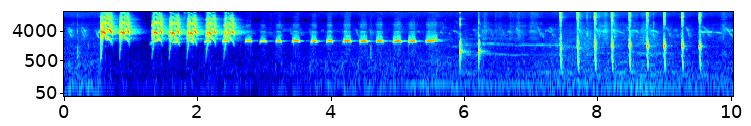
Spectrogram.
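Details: Indian ringneck parakeet producing paired buzzy, stuttering notes, then a long regular series of short level whistles about twice a second, a drawn-out fading tone, and finally a rapid run of sharp clicks.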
